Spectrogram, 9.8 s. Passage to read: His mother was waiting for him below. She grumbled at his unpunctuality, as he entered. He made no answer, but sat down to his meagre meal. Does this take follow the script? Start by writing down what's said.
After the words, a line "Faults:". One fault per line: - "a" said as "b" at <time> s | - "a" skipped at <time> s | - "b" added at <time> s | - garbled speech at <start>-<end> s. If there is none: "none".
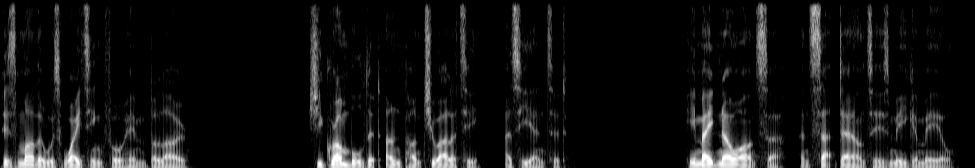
His mother was waiting for him below. She grumbled at unpunctuality, as he entered. He made no answer, and sat down to his meagre meal.
Faults:
- "his" skipped at 3.8 s
- "but" said as "and" at 8.0 s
